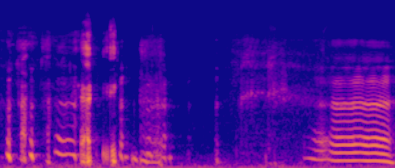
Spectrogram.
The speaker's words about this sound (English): She said, impossibly burping.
